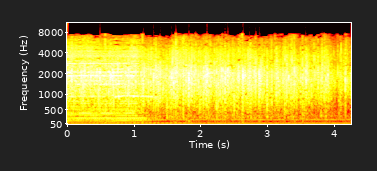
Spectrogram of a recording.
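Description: The last held chord of a song with orchestra ends about a second in, and a studio audience applauds, heard through the narrow, dull sound of a 1940s radio transcription recording.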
